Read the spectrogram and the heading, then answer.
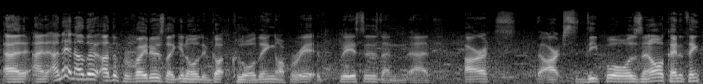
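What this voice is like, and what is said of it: Barbadian accent with Irish influence. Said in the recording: “he sounds like Michael O'Leary. ... you can really hear the Irish influence in the Barbados accent”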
